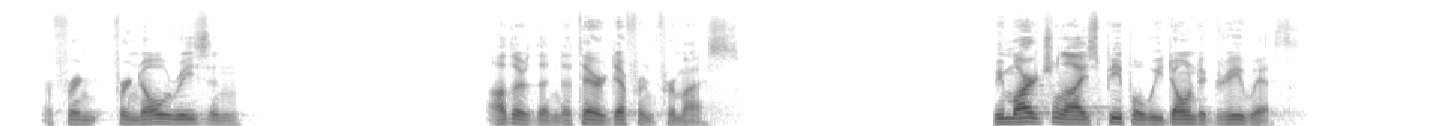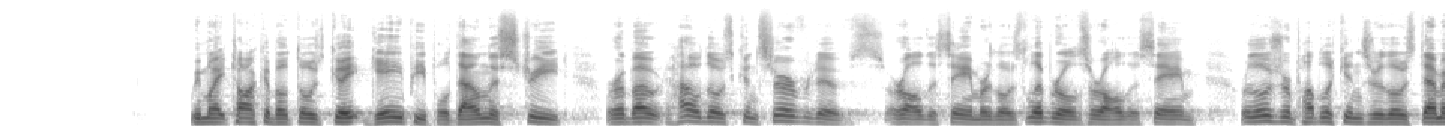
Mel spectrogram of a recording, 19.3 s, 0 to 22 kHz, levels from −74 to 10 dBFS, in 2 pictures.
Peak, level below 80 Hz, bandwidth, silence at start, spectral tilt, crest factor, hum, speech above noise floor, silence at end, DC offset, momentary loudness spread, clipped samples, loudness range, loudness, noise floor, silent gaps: -2 dBFS; -66 dBFS; 16 kHz; 0.3 s; -5.5 dB/octave; 22 dB; none; 55 dB; 0 s; under 0.1%; 13 LU; under 0.1%; 9 LU; -24 LUFS; -78 dBFS; none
